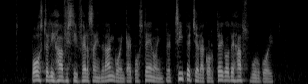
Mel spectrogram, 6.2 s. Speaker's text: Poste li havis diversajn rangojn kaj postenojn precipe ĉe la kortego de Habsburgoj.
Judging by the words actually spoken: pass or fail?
pass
